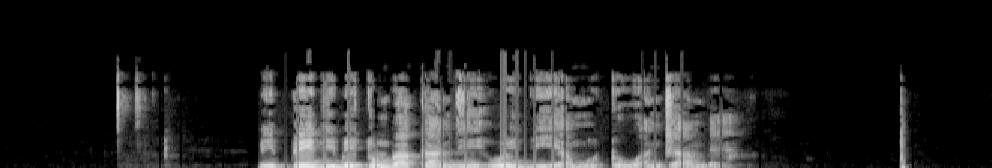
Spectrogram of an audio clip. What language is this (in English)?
Batanga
